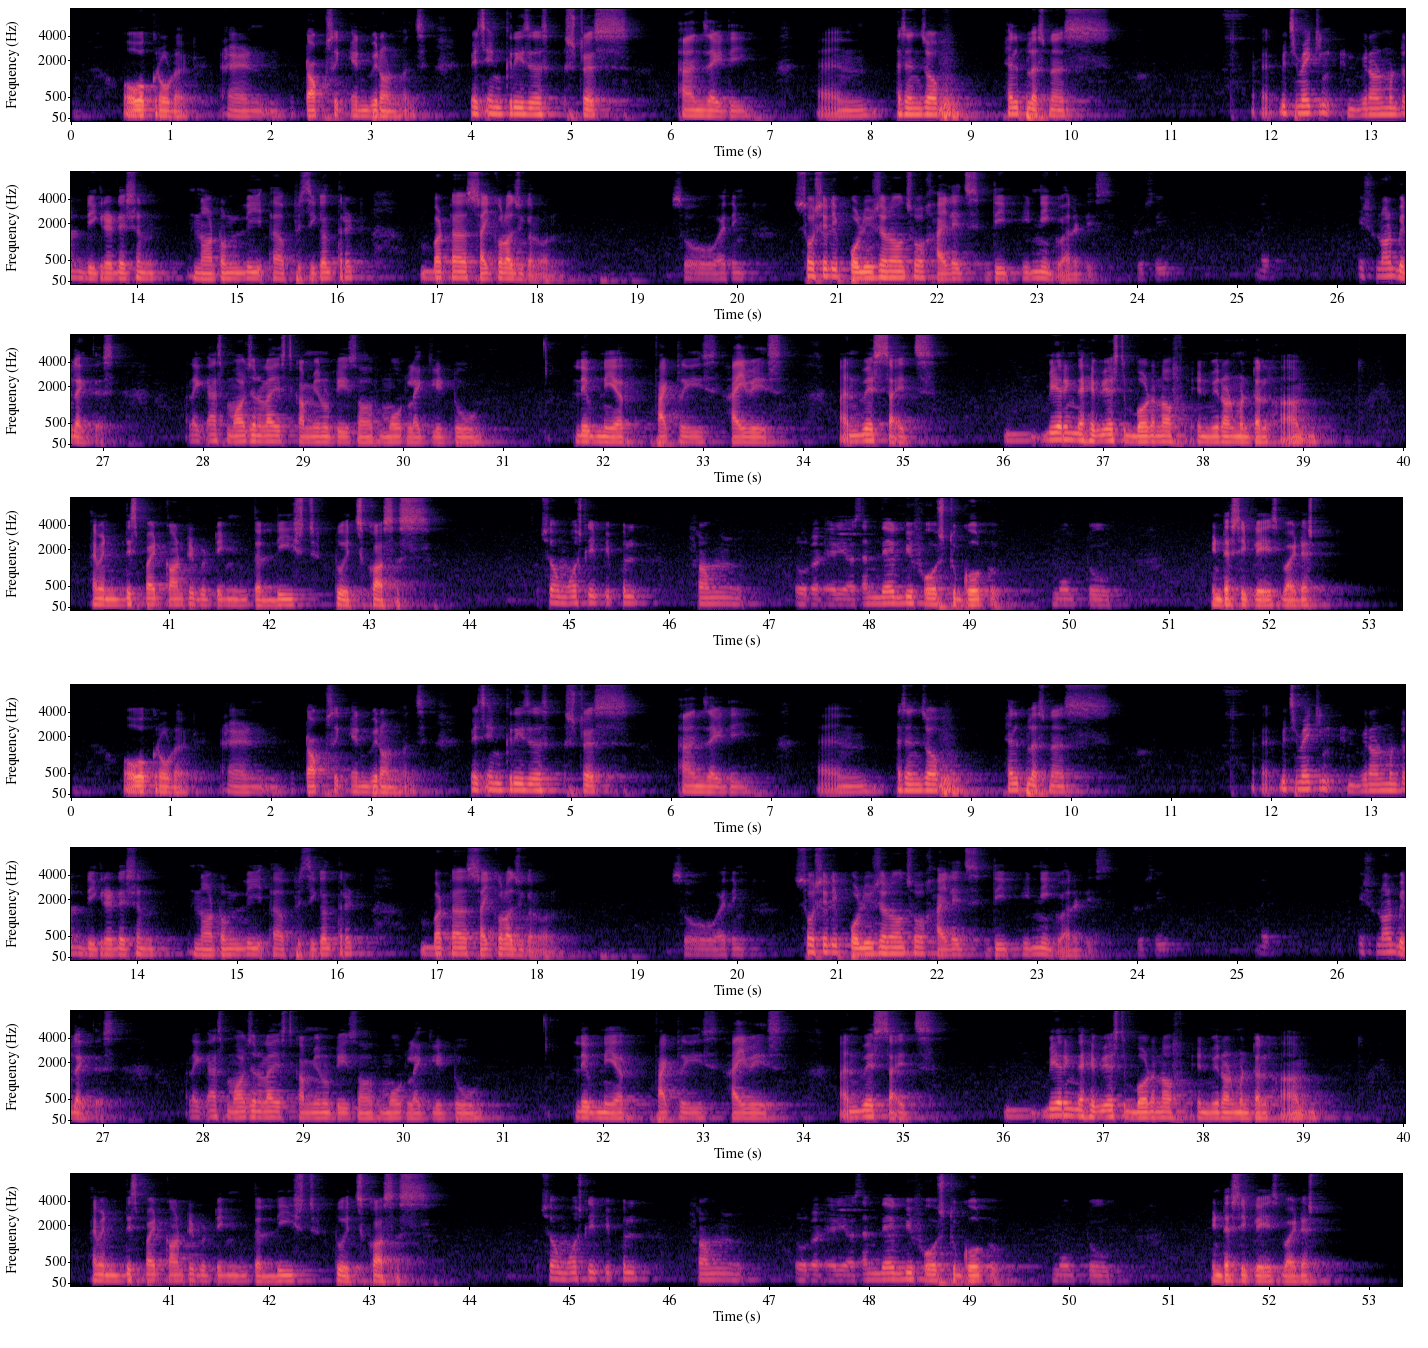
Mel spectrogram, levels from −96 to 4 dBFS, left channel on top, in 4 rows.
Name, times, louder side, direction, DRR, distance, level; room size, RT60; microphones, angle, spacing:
voice 1, 0.5-1.2 1.5-2.1 2.3-3.4 4.0-5.6 6.1-6.8 7.5-8.0 8.3-8.9 9.4-10.3 11.9-14.2 14.5-16.2 16.8-18.2 19.5-20.1 20.6-23.4 24.2-24.3 26.2-27.1 27.9-30.8 31.7-32.3 32.5-33.8 34.4-35.3 36.0-39.1 40.2-42.3 42.7-43.6 44.8-45.7 46.3-46.7 47.3-49.3 49.8-50.4 51.4-52.4, left 2 dB, 15° left, 14 dB, 0.3 m, -32 dB
11.5 x 7.8 x 4.0 m, 0.83 s
head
